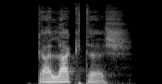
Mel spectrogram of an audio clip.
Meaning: 1. galactic (belonging or pertaining to a galaxy) 2. Used to indicate that a product or piece of media uses space opera aesthetics 3. extraordinary, incredible, humongous
- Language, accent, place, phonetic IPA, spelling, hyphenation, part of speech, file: German, Germany, Berlin, [ɡaˈlaktɪʃ], galaktisch, ga‧lak‧tisch, adjective, De-galaktisch.ogg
